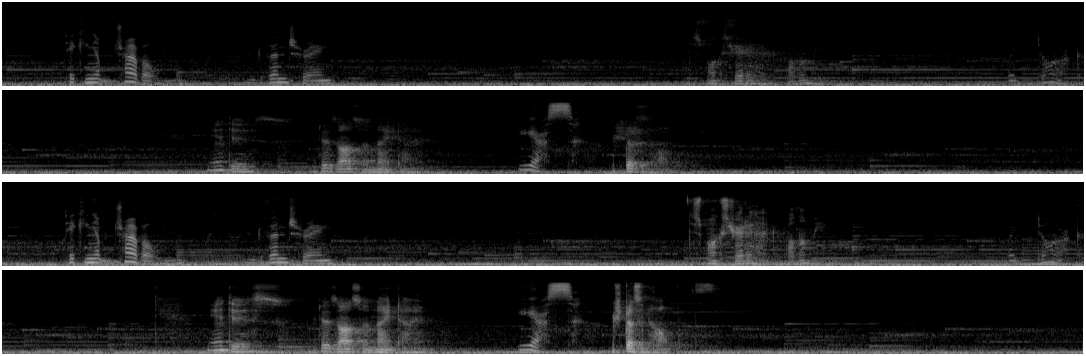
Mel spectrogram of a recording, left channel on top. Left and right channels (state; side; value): quieter; left; 5.8 dB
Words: taking up travel, adventuring. Just walk straight ahead. Follow me. Quite dark. It is. It is also nighttime, Yes. which doesn't help.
